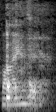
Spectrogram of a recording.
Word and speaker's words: Fiennes: I think it's pronounced Fiennes.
